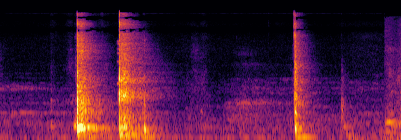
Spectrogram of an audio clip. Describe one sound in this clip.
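A kettle's switch clicks.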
